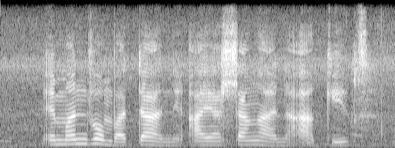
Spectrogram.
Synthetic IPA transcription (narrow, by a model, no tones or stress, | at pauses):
ɛ̰mant͡fʰɔmbʱatʼanɛʔajaɬaŋana̰ʔa̰ɡ̥ʱiːd͡z̥ʱḁ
